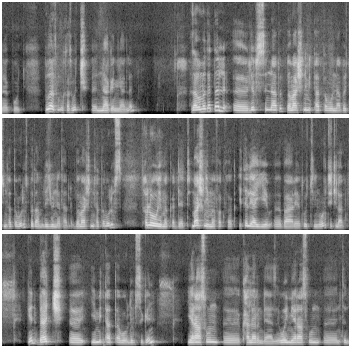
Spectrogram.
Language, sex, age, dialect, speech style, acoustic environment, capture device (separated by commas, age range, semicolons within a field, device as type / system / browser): Amharic, male, 25-34, Ethiopia - Gondar, happy, people talking; music, mobile / Linux / Chrome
